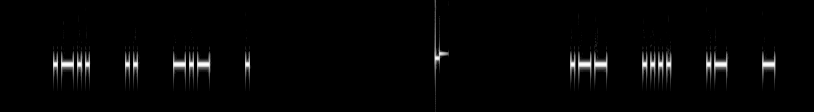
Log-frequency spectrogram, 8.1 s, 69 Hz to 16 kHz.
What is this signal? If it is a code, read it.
Morse code, heard as a keyed tone, about 30 wpm, spaced as for 17 wpm, 700 Hz. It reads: LIKE WHAT
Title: 3x Character Spacing - Top 200 Words - 30wpm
